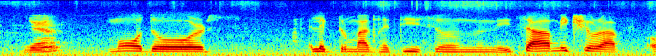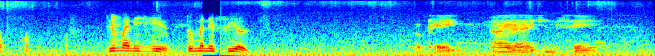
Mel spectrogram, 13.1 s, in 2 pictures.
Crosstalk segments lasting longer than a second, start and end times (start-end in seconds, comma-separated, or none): none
